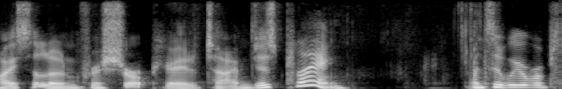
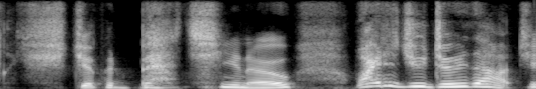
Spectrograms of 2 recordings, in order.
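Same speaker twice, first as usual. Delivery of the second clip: slow then louder, higher snapping parent; mock angry parent; 5 semitones higher, 3 dB louder than usual. Parent scolding a child over a broken thing, mock angry and louder. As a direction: snap at the child in mock anger. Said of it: "You go".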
